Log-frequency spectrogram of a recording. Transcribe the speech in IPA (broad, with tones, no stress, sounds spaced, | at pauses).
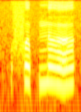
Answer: f ə˨˩ p̚ n əː˧˩˨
